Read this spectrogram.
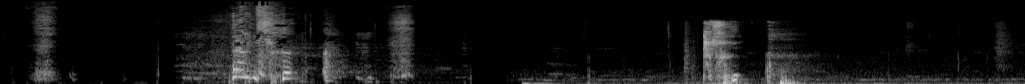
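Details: Several bursty sneezes mixed with short coughs and throat sounds in a quiet room. Repeated sneezing.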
